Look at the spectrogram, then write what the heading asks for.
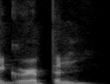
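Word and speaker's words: Gripen: I don't know why people get mad of the way we say grippin say it right that is that is the way I I went back and watched the interview I had with the soab guys and that's what they said I don't know griping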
